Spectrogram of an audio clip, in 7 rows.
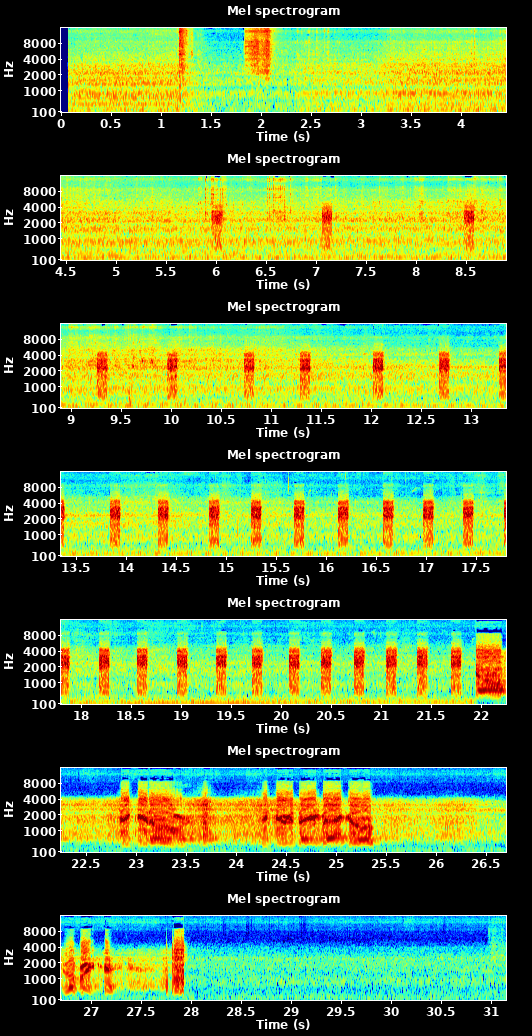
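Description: EMD GP38-2 diesel locomotive's 16-cylinder two-stroke engine running with a steady drone as it moves, its wheels clicking over rail joints, the clicks coming faster and faster as it picks up speed. About 22 s in the sound changes abruptly to a crew radio's tinny voice chatter that ends near the end.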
